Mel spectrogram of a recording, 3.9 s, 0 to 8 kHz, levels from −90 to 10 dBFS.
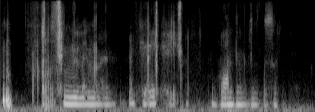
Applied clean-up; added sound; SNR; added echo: neural diffusion model UNIVERSE++.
